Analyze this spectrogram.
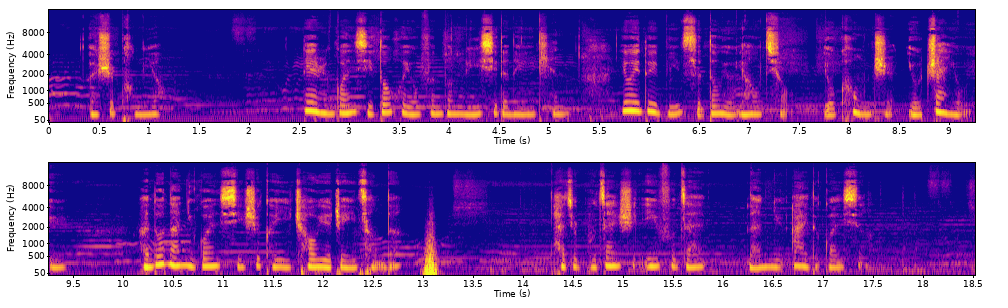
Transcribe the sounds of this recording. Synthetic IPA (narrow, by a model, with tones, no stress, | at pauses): ə˨˩ʂɻ̩˥˩pʰɤ˧˥ŋjo˨˧ʊ | ljɛ˥˩ɻə˧˥nkwa˥nɕi˨t̪o˥ʊxwe˥˩ɪjo˨˩ʊfə˥nfɤ˥ŋli˧˥ɕi˥˩d̪ə˩˦na˥˧i˥˩t̪ʰjɛ˥ni˥nwe˥˧ɪt̪we˥˩ɪpi˧˥t͡sʰɹ̩˨˩t̪o˥ʊjo˨˩ʊjɑ˥ʊt͡ɕʰjo˧˥ʊ | jo˨˩ʊkʰʊ˥˧ŋʈ͡ʂɻ̩˥˩jo˨˩ʊʈ͡ʂa˥˩njo˨˩ʊy˥˩ | xə˨˩nt̪wɔ˥na˧˥nny˨˩kwa˥nɕi˨ʂɻ̩˥˩kʰɤ˧˥i˨˩ʈ͡ʂʰɑ˥ʊɥɛ˥˧ʈ͡ʂɤ˥˧i˥˩t͡sʰɤ˧˥ŋd̪ə˧ | t̪ʰa˥t͡ɕjo˥˩ʊpu˧˥t͡sa˥˧nʂɻ̩˥˧˩ʔi˥fu˥˧t͡sa˥˩ɪ | na˧˥nny˨˩ʔa˥˩ɪd̪ə˩kwa˥nɕi˨lə˩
